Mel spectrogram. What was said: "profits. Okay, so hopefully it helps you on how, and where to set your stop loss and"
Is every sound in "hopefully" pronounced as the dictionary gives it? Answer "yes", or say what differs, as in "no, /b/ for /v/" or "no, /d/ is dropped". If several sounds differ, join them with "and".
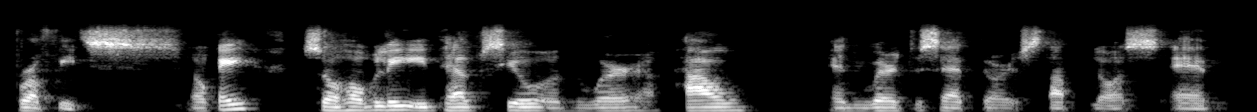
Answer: no, /p/ is dropped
